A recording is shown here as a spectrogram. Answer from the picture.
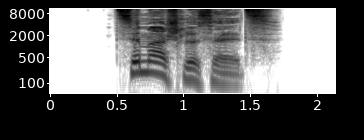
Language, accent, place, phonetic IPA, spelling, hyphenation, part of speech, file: German, Germany, Berlin, [ˈt͡sɪmɐˌʃlʏsl̩s], Zimmerschlüssels, Zim‧mer‧schlüs‧sels, noun, De-Zimmerschlüssels.ogg
- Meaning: genitive of Zimmerschlüssel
